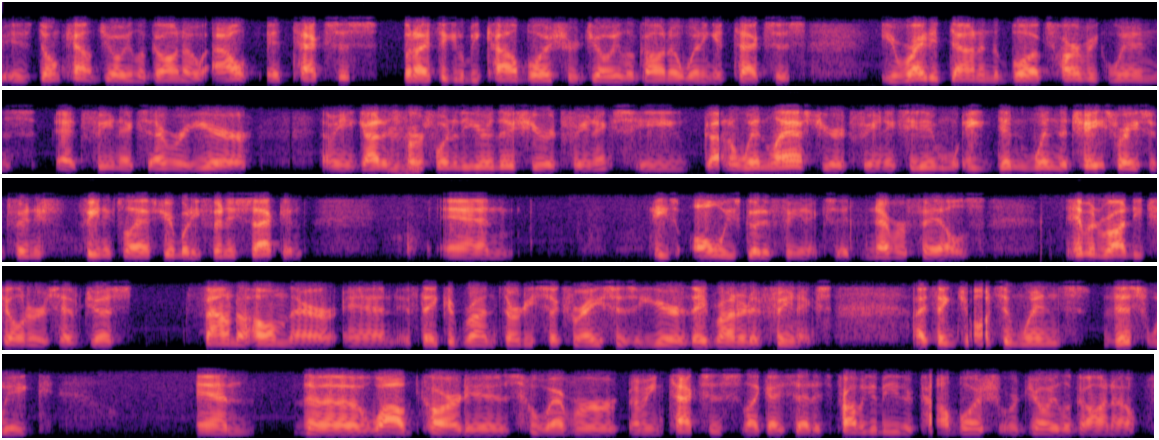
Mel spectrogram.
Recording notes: we take your phone calls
